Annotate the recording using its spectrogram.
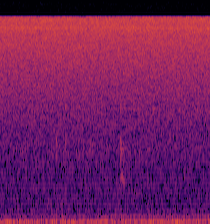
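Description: A pause in the voice-over: a steady low hum and faint hiss of the recording's background noise, with a faint tick about a second in.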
